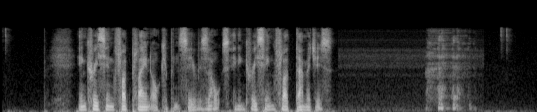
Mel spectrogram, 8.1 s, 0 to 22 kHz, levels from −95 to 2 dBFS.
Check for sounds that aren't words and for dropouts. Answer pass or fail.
fail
